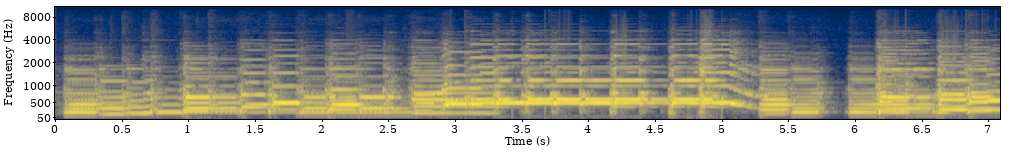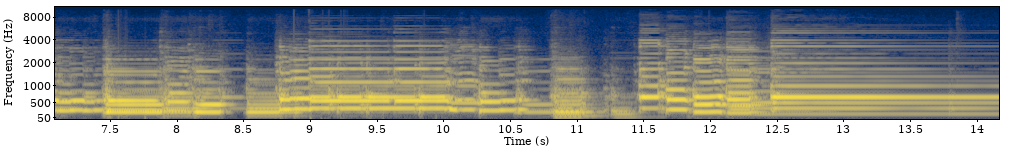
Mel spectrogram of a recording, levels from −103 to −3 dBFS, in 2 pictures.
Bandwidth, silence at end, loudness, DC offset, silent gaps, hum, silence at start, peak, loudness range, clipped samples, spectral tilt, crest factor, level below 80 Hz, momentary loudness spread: 5.6 kHz; 0 s; -12 LUFS; under 0.1%; none; none; 0.05 s; 0 dBFS; 2 LU; under 0.1%; -8.5 dB/octave; 12 dB; -52 dBFS; 8 LU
